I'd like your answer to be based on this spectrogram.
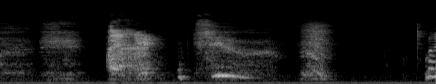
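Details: Stifled sneezes, each preceded by a quick catching inhale, in a quiet room; the sneezer says the sneezes woke her partner; sneezing.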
